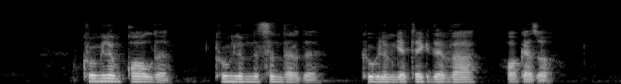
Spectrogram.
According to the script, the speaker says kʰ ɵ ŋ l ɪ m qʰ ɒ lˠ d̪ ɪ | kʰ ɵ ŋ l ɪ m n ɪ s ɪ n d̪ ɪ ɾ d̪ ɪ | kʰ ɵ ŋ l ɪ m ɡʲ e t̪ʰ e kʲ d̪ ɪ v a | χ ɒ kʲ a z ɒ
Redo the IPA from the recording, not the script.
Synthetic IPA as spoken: kʰ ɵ ŋ l ɪ m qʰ ɒ lˠ d̪ ɪ | kʰ ɵ ŋ l ɪ m n ɪ s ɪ n d̪ ɪ ɾ d̪ ɪ | kʰ ɵ ŋ l ɪ m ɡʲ a t̪ʰ e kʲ d̪ ɪ v a | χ ɒ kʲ a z ɒ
